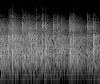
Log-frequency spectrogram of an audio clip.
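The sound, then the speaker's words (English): Congregation clapping during a church worship service, a dense, steady patter of many hands lasting about two seconds at moderate volume. “you can give it a clap, amen?”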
